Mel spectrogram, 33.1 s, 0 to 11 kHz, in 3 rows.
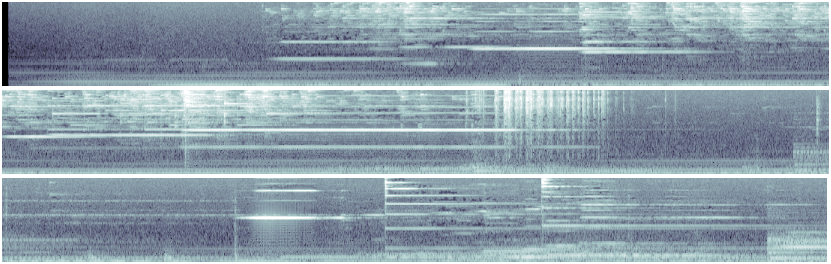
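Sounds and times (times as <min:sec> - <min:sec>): meditative chime-like music: 0:03.3 - 0:33.0.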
